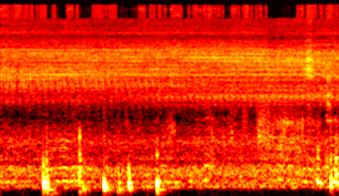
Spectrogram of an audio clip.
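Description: Honeybees at an opened hive make a continuous close hum, with a few soft knocks of frames and hive parts being handled.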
